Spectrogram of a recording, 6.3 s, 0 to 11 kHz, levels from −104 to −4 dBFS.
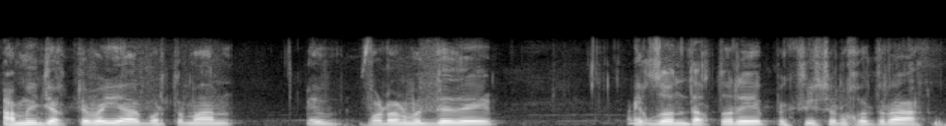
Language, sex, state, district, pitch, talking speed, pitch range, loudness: Bengali, male, Assam, Hailakandi, 150 Hz, 105 wpm, 140-155 Hz, -18 LUFS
